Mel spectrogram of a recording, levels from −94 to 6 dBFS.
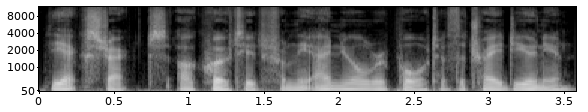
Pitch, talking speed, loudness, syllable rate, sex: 100 Hz, 200 wpm, -21 LUFS, 5.7 syllables/s, male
